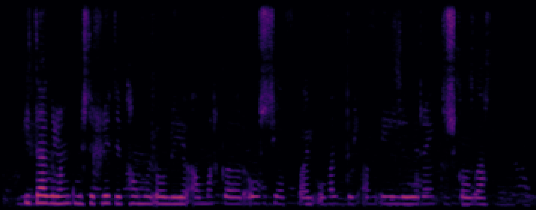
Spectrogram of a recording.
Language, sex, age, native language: Icelandic, female, 20-29, Icelandic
